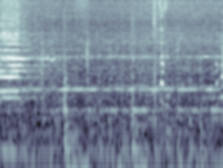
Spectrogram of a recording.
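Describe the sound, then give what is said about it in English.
A car that has pulled up very close behind another car on a curvy street revs its engine loud and close for the full three seconds, a steady droning hum with a few brief clicks and knocks, and no voices. “I was just driving, and this car pulled up very close to me and was revving its engine.”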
